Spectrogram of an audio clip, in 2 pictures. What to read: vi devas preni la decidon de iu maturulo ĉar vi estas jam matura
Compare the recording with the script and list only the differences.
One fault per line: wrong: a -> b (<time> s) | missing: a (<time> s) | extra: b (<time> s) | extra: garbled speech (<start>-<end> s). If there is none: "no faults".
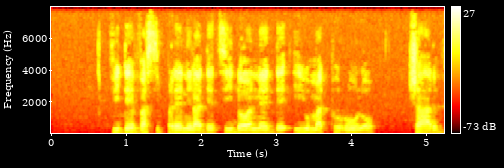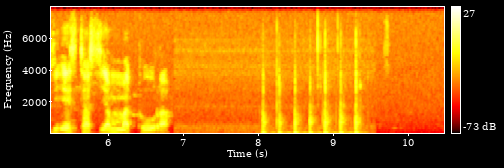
no faults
